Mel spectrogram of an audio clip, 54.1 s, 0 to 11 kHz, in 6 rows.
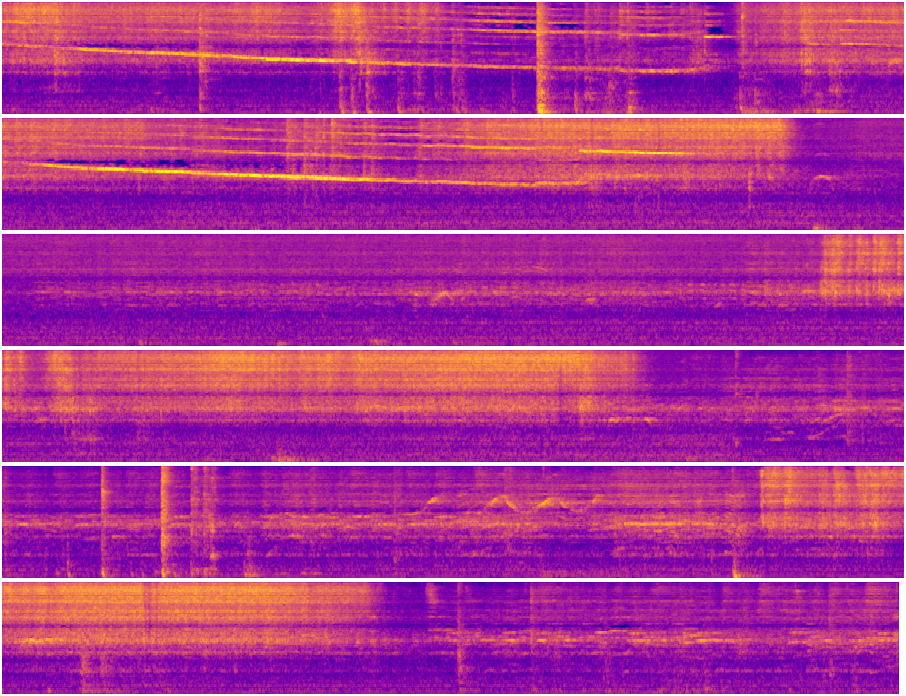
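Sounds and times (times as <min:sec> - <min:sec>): firework sharp cracks: 0:00.0 - 0:06.5, 0:12.0 - 0:17.0, 0:26.2 - 0:33.5, 0:43.6 - 0:48.9
crackling hiss of sparks: 0:00.0 - 0:33.7, 0:40.8 - 0:49.1
firework whistles sliding down: 0:00.0 - 0:35.2, 0:38.2 - 0:49.6.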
